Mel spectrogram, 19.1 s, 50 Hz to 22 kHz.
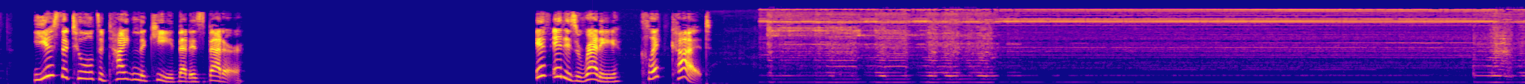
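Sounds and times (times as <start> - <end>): machine motor humming: 9.4 - 19.0
key cutting machine milling: 9.5 - 19.0.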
